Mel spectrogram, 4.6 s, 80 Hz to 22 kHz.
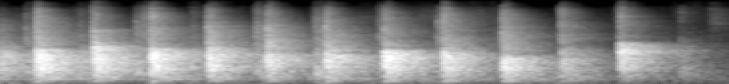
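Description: A class claps in rhythm for a student in a Year 4 math lesson, about ten evenly spaced group claps, close and fairly loud, with no talking.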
